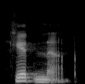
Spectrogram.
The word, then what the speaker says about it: kidnap: Se pronuncia kidnap.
